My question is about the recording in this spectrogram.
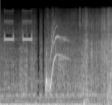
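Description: Two short electronic timer beeps, then a cartoon whistle effect that sweeps quickly up in pitch about a second in. Underneath is a low rumble and crackling as a car tyre rolls onto a watermelon and bursts it.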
